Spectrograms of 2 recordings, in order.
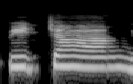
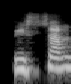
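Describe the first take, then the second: First: The word begins with a childish ch sound. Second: The word begins with a plain s sound. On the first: "Huruf S diganti jadi C" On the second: "Huruf S diganti jadi C"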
